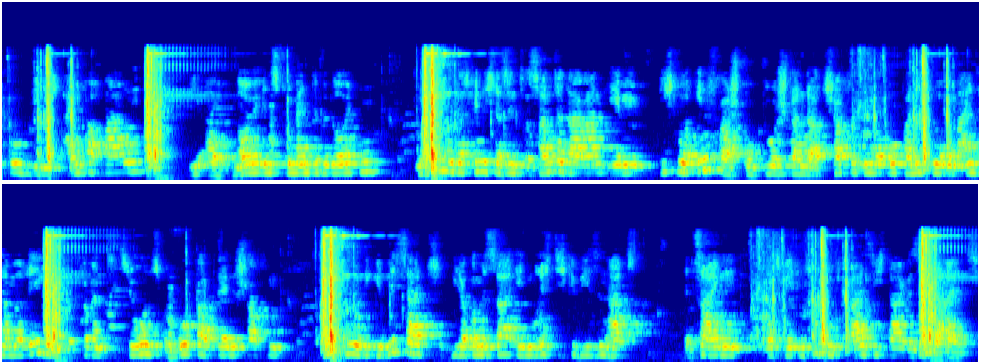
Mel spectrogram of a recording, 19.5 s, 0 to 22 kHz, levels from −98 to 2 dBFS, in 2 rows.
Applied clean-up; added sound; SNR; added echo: classical method WPE with log-MMSE.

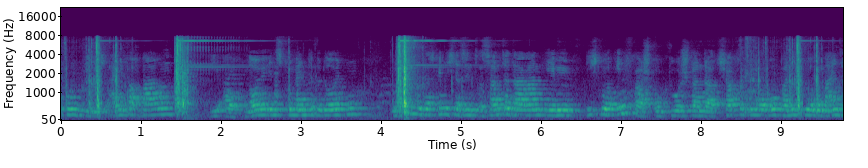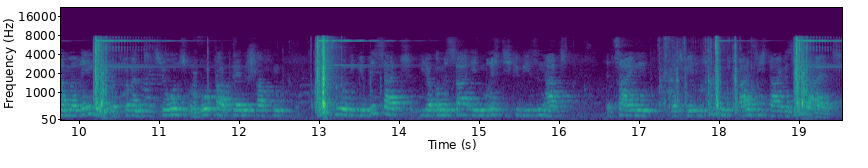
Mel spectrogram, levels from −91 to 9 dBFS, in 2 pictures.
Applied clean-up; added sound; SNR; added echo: none; Mechanisms; -2 dB; reverberation time 0.7 s.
